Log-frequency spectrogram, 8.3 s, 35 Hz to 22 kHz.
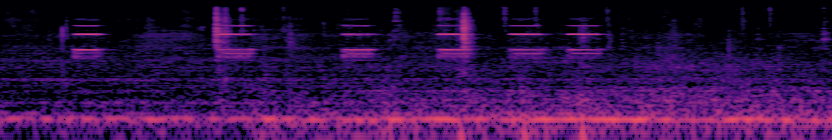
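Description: Car of a 1988 Fujitec traction elevator running down the shaft at speed: a steady low hum and rumble, with a series of about six short high electronic beeps and a couple of sharp clicks in the middle of the ride.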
